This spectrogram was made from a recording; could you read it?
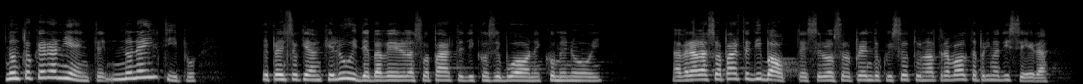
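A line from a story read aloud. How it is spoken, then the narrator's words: Shouted. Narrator (Italian): gridò Hindley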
